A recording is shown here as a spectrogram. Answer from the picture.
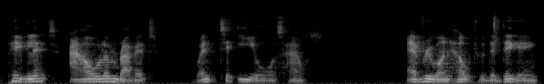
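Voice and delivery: ordinary delivery

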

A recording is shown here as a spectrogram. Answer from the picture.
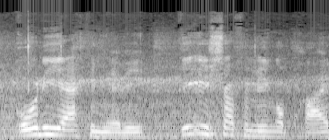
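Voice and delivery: normal talking voice

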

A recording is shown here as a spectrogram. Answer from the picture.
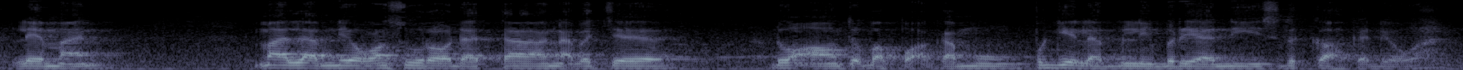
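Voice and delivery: a hint of a grieving mother; lightly voiced widow. Widow instructing her son. (ibu yang sedih bercakap perlahan)

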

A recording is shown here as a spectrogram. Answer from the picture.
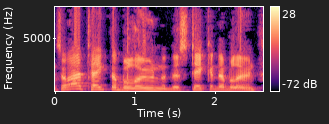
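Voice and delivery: ordinary delivery

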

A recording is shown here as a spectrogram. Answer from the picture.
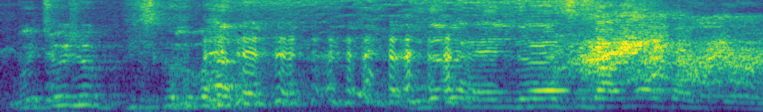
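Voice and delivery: loud, high and drawn out through laughter; laughing alarm. Real, not acted. Laughing alarm over the wild cat. (kahkahayla, yüksek sesle yakınma)

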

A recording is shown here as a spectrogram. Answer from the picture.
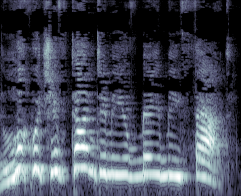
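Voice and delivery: high, loud angry outburst; furious accusation. Acted. Molly confronts the witches at their door, furious accusation. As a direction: shriek the blame at them.

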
